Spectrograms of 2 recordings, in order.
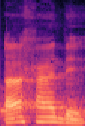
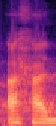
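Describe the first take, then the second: First: The final d is released with a bounce. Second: The final d is held without a bounce. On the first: The speaker calls it right. "Dibaca dengan dipantulkan ad. Bahkan di akhir begitu juga" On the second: The speaker calls it wrong. "Jadi jangan uh, uh, ahad uh, membacanya"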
